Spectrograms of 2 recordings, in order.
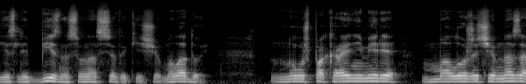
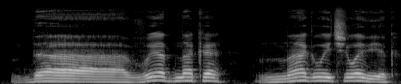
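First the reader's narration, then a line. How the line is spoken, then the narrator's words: Drawl. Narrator (Russian): протянул директор фирмы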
